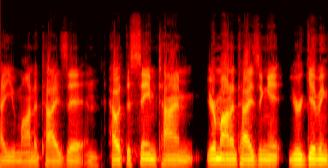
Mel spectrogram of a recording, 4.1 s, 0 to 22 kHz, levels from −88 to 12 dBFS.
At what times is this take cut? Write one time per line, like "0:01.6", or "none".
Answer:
none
